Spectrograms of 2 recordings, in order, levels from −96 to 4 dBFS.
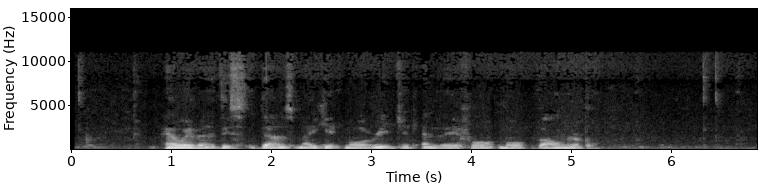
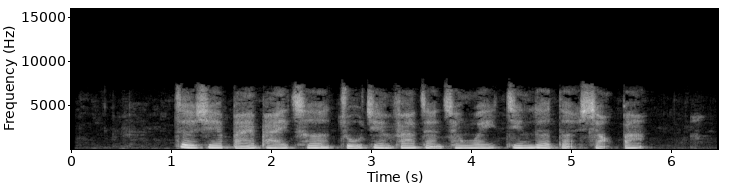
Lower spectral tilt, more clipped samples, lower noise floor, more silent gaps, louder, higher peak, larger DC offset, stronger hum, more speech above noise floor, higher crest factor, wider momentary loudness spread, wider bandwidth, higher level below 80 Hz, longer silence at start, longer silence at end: first, -9.5 dB/octave vs -5 dB/octave; neither; about the same, -61 dBFS vs -64 dBFS; neither; about the same, -21 LUFS vs -22 LUFS; first, -2 dBFS vs -6 dBFS; neither; neither; about the same, 41 dB vs 42 dB; about the same, 20 dB vs 18 dB; first, 11 LU vs 6 LU; first, 10.5 kHz vs 7.6 kHz; first, -48 dBFS vs -60 dBFS; about the same, 0.95 s vs 1.05 s; first, 1.6 s vs 0.75 s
